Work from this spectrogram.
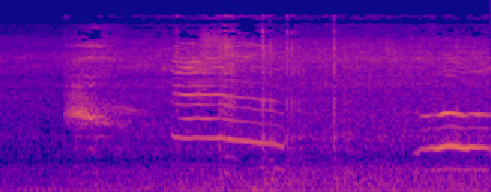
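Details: Cat meowing against a low background hum: a short high mew, then a longer meow that slides gently downward, and a final steady, clear meow near the end.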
